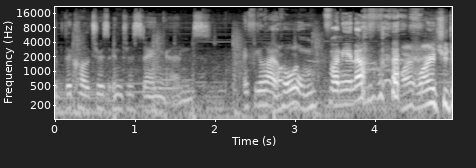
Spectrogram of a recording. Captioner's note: chuckles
